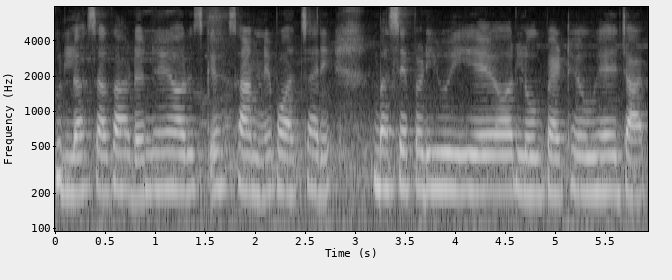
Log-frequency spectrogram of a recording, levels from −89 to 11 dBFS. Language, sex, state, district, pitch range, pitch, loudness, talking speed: Hindi, female, Uttar Pradesh, Gorakhpur, 205-220 Hz, 210 Hz, -19 LUFS, 190 wpm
